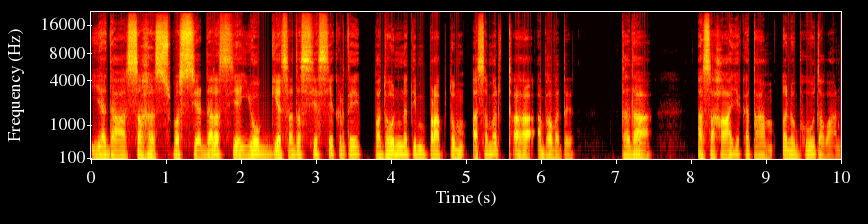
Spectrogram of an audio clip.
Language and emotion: Sanskrit, sad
